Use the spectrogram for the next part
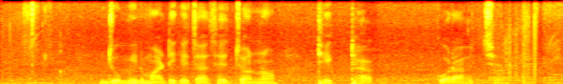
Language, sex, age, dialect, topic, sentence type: Bengali, male, 18-24, Western, agriculture, statement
